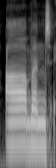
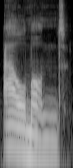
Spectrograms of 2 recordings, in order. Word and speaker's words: almond: they're Armen shaped and notice the pronunciation of Armond uh also has a silent letter in this case the silent letter is L so that's Armond it's not almond it's Armen other words with a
